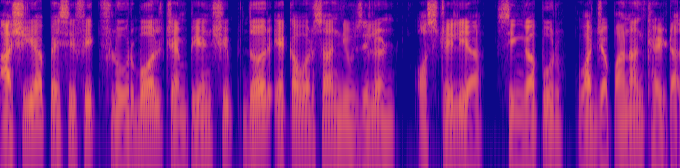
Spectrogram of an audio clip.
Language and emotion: Goan Konkani, neutral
